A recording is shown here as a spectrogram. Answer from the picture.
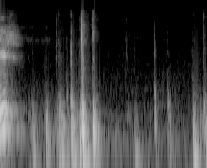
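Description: Typing on a computer keyboard: an uneven run of key clicks.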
